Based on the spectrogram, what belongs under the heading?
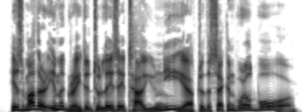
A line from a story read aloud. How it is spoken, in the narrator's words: She added brightly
